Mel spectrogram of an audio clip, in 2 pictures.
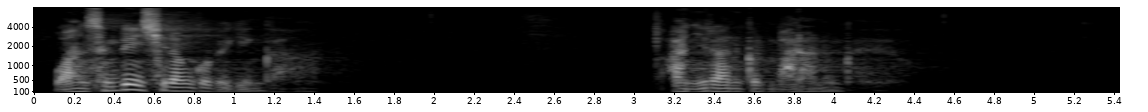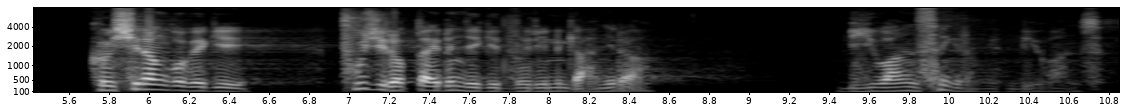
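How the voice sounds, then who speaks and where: A man's voice: mid-range voice, creaky, a little mellow, husky. A man preaching a sermon as pastor, dramatic and questioning the congregation, acting out quoted voices. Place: church sanctuary. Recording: long church reverb.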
